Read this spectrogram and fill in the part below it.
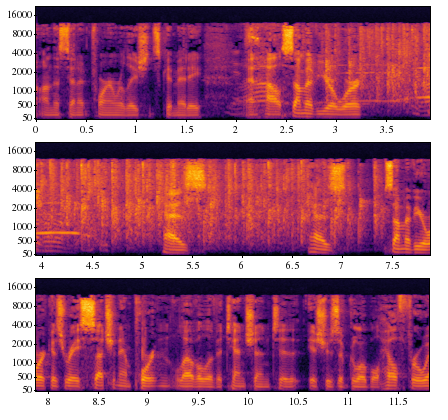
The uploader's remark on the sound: Recorded in front of a live audience at the Music Hall Loft in Portsmouth, NH.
